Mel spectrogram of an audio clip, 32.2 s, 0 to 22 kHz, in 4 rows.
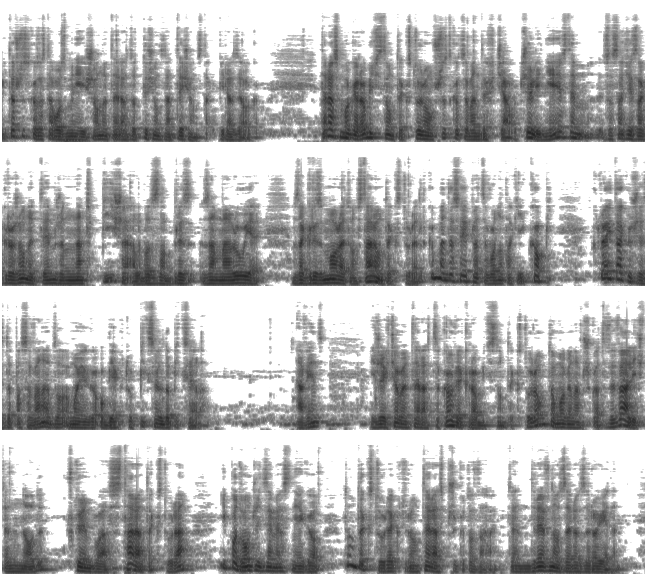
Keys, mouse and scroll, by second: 1.0 n, 2.6 middle click, 4.0-6.2 middle drag, 6.2 click, 12.9 click, 14.2 scroll up 1, 15.6-15.9 scroll up 1, 16.6 scroll up 1, 16.7-17.3 scroll down 1, 17.4-18.2 scroll down 1, 18.4-19.6 shift+middle drag, 19.6 shift+scroll down 1, 20.1 shift+middle click, 23.5-24.8 drag, 25.8 x, 27.6-28.6 drag, 29.2-30.3 drag.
